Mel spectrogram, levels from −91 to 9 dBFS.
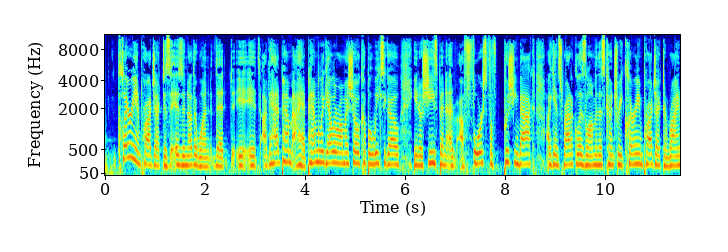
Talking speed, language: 225 wpm, English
